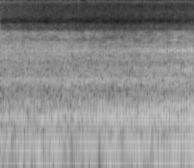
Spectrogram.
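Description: Steady drone of an engine running in the background, a low hum under a noisy wash.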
